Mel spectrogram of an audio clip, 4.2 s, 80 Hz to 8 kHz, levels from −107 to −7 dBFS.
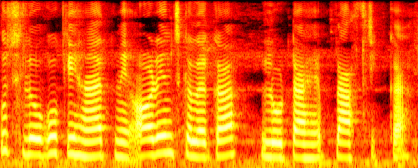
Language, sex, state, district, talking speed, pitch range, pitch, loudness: Hindi, female, West Bengal, Alipurduar, 170 wpm, 210-250 Hz, 225 Hz, -16 LUFS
